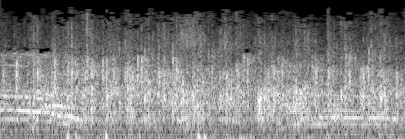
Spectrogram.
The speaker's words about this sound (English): Amen. Amen. Give the Lord a hand clap in the house.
